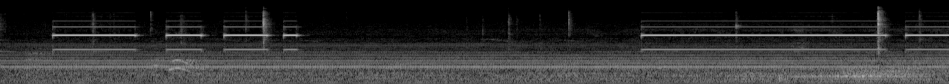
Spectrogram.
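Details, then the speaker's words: Sears LT1036 lawn tractor, Tecumseh engine: continuity tester on the ignition points gives clean, high, steady beeps, several short then one long, as the points close; contact restored after cleaning debris from between the points. "Well, it should be closed now, and we should hear something."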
